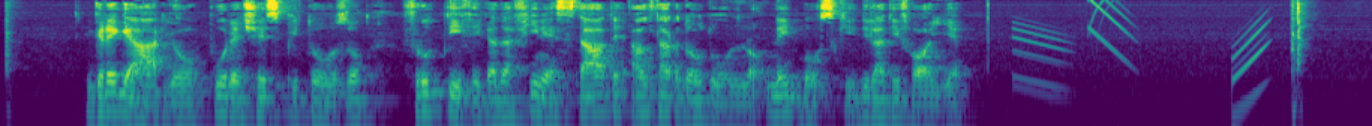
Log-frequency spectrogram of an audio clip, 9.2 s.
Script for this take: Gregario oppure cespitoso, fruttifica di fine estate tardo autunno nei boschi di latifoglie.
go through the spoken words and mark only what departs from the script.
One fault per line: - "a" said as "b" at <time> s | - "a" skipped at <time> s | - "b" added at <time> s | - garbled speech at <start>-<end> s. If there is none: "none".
- "di" said as "da" at 3.3 s
- "al" added at 4.2 s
